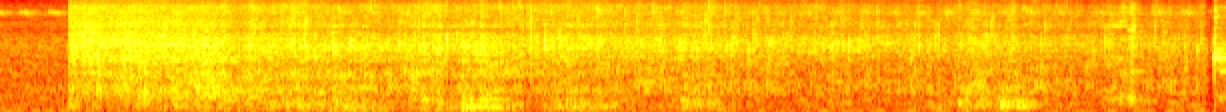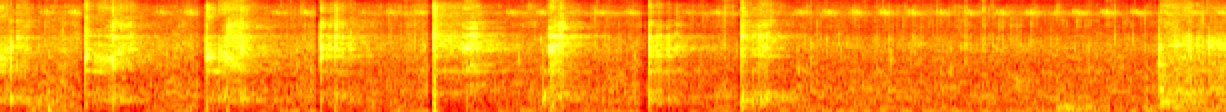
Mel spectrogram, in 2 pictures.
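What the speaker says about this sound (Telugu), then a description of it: "ఇప్పుడు ఒకసారి బాగా కలుపుకుందాం" Onions stirred in a pan with spinach and moong lentils, a steady sizzle under repeated scraping and clinking strokes of a spoon against the pan, growing louder and more rhythmic toward the end.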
